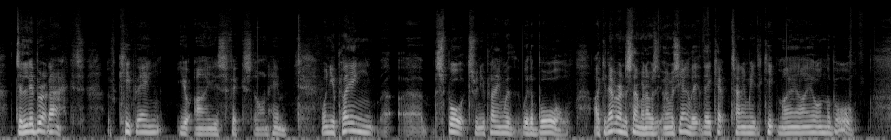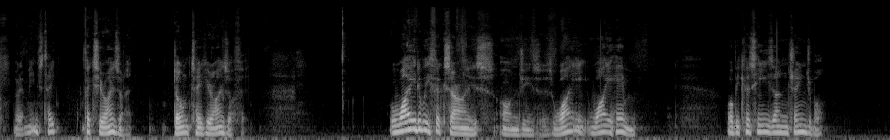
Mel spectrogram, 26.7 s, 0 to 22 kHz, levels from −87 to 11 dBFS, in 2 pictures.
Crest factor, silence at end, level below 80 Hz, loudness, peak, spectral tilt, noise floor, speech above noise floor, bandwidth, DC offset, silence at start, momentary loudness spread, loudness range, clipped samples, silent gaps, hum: 18 dB; 1.05 s; -54 dBFS; -25 LUFS; -6 dBFS; -7.5 dB/octave; -62 dBFS; 38 dB; 13.5 kHz; under 0.1%; 0.05 s; 16 LU; 6 LU; under 0.1%; none; none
